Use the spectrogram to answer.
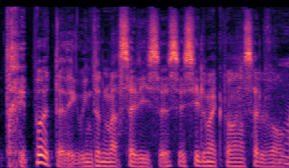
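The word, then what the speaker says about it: Cécile McLaurin Salvant: Cecile McLaurin, Salvant, Sherman Irby, arrangement and alto saxophone.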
